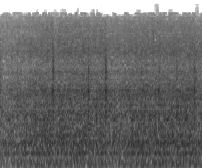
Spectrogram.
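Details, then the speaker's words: Chevrolet Suburban engine at idle: sharp evenly spaced knocks over top-end clatter; knock vanishes when cylinder five's plug wire is pulled and returns when refitted, confirming a worn number five rod bearing. "now it comes back again knock's on knock comes back so that is definitely a rod bearing number five"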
